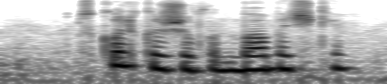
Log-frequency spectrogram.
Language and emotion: Russian, neutral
